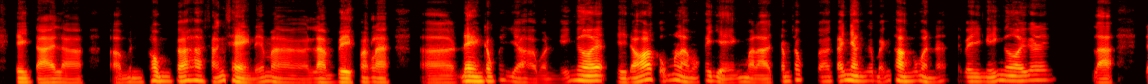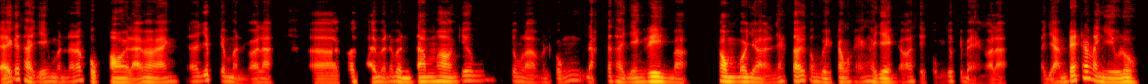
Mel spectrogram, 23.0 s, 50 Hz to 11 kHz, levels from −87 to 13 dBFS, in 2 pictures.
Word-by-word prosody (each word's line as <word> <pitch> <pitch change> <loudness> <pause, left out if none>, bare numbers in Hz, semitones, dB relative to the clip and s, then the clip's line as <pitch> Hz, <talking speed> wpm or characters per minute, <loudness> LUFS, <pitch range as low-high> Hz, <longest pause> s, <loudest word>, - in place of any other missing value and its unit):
hiện 110 -1 +1
tại 100 0 +3
là, 95 -2 -4 0.3
à, - - -5
mình 110 +2 -10
không 135 -2 0
có 135 +1 +4
h 155 +1 +1
sẵn 145 - -2
sàng 120 -10 +4
để 110 +4 -7
mà 105 -7 -4
làm 105 0 +2
việc 110 -2 +5
hoặc 110 - -2
là, 110 -2 +2 0.3
ờ, 95 +1 -3
đang 135 +3 +5
trong 135 0 +1
cái 170 -1 -15
giờ 105 -6 -6
mình 100 -1 -15
nghỉ 100 +6 -14
ngơi 150 -1 +6
á, 150 - +3
thì 105 -1 -4
đó 180 - +7
cũng 165 - -9
là 150 -7 +2
một 110 -1 -9
cái 145 - -5
dạng 100 +5 -5
mà 110 - -2
là 100 0 0
chăm 135 0 -6
sóc, 170 +3 -6
ơ, 130 - -7
cá 145 - +1
nhân 150 -3 +2
của 145 - -11
bản 135 +3 -10
thân 135 -1 +5
của 145 - -11
mình 125 -5 -3
á. 125 +6 -13
Tại - - -32
vì 125 - -4
nghỉ 125 +1 -4
ngơi 145 -2 +1
cái 165 +1 -5 0.4
là - - +3 0.3
để - - +4
cái 185 - +1
thời 155 - +2
gian 120 +2 -5
mình 115 -1 -8
nó 120 - -6
nó 155 - +1
phục - - 0
hồi 110 -1 +5
lại 100 - +2
mà 120 -1 +3
bạn, 110 +4 +1
nó - - -5
giúp 155 +5 -3
cho 145 - -5
mình, 125 -7 -6
gọi - - -3
là, - - -1 0.3
ờ, 100 0 -2
cơ 130 - -3 0.2
thể 110 - +2
mình 120 -1 -3
nó 135 - -6
bình 115 -4 +2
tâm 125 +2 +2
hơn, 130 -2 +4
chứ 150 +1 -2 0.4
chung 135 -2 -8
là 100 -5 -3
mình 105 +2 -16
cũng 140 +11 -10
đặt - - -6
cái 140 - -6
thời 120 -4 -3
gian 115 +2 -3
riêng 130 -3 +7
và 100 -2 -3 0.3
không 130 -3 +6
bao 125 - +3
giờ 105 -6 -1
nhắc 125 +4 -8
tới 145 +1 +5
công 130 -4 -8
việc 110 -2 -4
trong 115 -1 +1
cái - - -7
khoảng 130 - -7
thời 115 - -2
gian 110 -2 +3
đó, 130 - -6
thì - - -11
cũng 130 - -25
giúp 140 - -5
cho - - -14
bạn, - - -8
gọi - - -6
là, - - -4 0.3
à, - - -14
giảm 105 +6 0
stress 150 +4 +7
rất 225 - +5
là - - +3
nhiều 110 -5 +1
luôn. 115 0 +4
120 Hz, 300 wpm, -29 LUFS, 105-140 Hz, 0.4 s, đó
